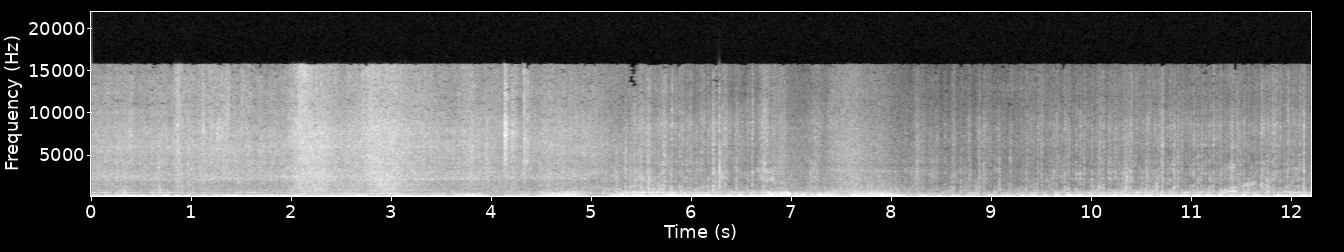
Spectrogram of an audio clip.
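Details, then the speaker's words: Crosley started after sitting: a lumpy idle with an uneven bubbling gurgle from water trapped in the exhaust pipes; a drain hole will be drilled in the pipes' low spot. "we'll let it run a little kind of sounds like one of those uh Criss crafts idling underwater all right I should be embarrassed letting sit down there water getting in"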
